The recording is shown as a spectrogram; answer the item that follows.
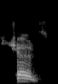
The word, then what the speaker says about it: chode: stoic they're identifying as chodes as chudes yeah that makes sense you know what's really funny we're talking about in our podcast our mother has it i the word chode rhymes with toad and my mom is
